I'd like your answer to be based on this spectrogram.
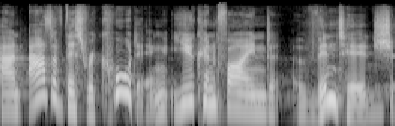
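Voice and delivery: sarcastic scare-quote tone on vintage. Host on the show mentioning jackets sold online, putting air quotes on 'vintage'. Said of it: "you can hear the air quotes in my voice".

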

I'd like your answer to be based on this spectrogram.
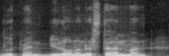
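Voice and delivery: half-landed put-on Irish brogue drifting into Jamaican. Retelling what a man said back to friends razzing him, put-on Irish accent. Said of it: "Is that your Irish?".

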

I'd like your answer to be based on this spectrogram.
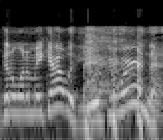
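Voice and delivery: mock high, loud scolding yell.

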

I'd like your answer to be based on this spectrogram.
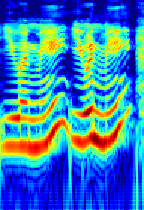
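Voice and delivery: plain

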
